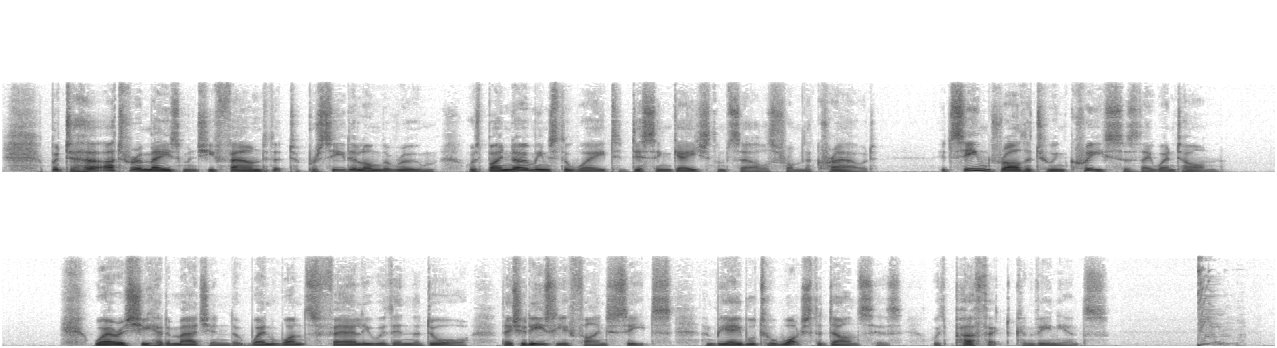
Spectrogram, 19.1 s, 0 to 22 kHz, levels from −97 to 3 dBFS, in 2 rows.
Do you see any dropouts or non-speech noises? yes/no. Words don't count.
yes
